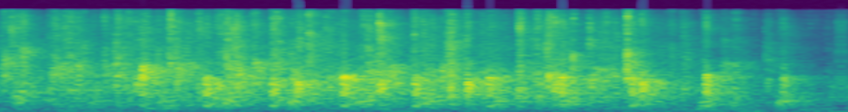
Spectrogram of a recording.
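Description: Audience applauding, many hands clapping densely and dying away near the end.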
